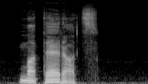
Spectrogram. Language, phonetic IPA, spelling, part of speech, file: Polish, [maˈtɛrat͡s], materac, noun, Pl-materac.ogg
